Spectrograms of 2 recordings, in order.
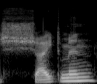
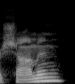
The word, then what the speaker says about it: shaman: She said Scheitman for shaman.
